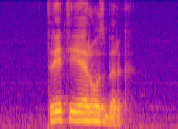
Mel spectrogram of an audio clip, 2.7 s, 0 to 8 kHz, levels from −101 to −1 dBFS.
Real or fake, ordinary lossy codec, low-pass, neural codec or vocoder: real; none; none; none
